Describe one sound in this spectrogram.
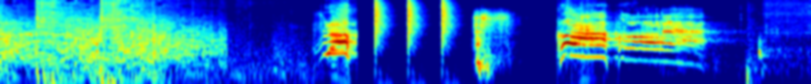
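A young man shouts excitedly into a headset microphone.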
